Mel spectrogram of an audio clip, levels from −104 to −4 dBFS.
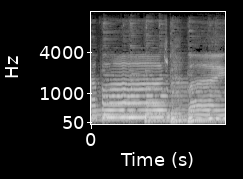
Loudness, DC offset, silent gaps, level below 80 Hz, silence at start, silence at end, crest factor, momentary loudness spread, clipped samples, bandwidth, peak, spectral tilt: -24 LUFS; under 0.1%; none; -52 dBFS; 0 s; 0 s; 12 dB; 4 LU; under 0.1%; 13.5 kHz; -12 dBFS; -6.5 dB/octave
